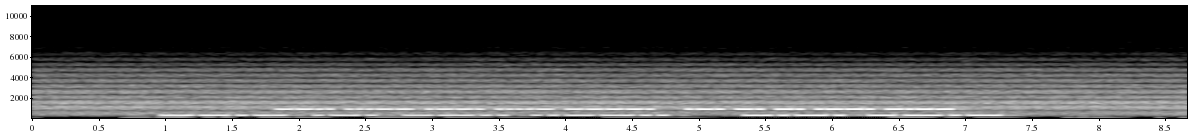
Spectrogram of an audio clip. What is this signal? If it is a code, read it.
Morse code, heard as two keyed tones, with radio static, room echo and speech in Korean. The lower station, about 19 wpm, 370 Hz: QRZ? CQ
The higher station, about 32 wpm, 960 Hz: Z3P49 RNNPY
